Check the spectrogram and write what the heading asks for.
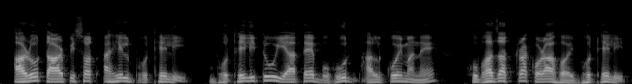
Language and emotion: Assamese, neutral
